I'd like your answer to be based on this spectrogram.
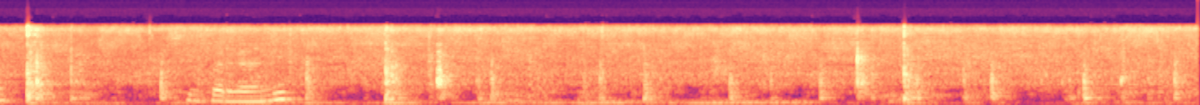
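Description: A ladle stirs spinach dal cooking in a pan with a soft sizzle, scraping and clinking against the pot again and again, while a voice speaks briefly.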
